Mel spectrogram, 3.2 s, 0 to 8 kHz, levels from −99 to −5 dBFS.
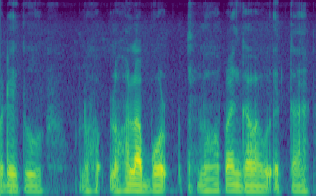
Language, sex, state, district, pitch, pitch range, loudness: Nagamese, male, Nagaland, Kohima, 85 Hz, 85-90 Hz, -21 LUFS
